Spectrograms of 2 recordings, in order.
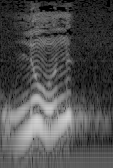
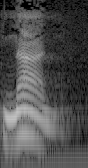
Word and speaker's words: Nun: Deuteronomy chapter 34, verse 9, it says that Joshua, the son of Nun, okay, not Nan, okay, Hebrew names and words are supposed to be pronounced not in an English way.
